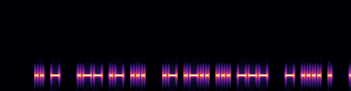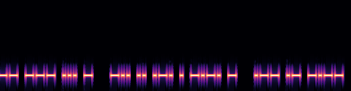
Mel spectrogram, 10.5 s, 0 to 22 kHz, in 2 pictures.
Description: Morse code, heard as a keyed tone, about 30 wpm, 700 Hz. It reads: IT WAS ALSO THE MOST DIRECT WAY
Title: Sentences from Top 1000 Words - Review Part 2 - 30wpm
